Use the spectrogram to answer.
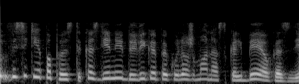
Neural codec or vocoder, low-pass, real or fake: codec, 16 kHz, 0.5 kbps, X-Codec, WavLM features, trained on Multilingual LibriSpeech; 7.2 kHz; fake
